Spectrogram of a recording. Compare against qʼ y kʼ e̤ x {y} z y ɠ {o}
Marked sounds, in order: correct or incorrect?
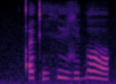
correct, incorrect: ɔ

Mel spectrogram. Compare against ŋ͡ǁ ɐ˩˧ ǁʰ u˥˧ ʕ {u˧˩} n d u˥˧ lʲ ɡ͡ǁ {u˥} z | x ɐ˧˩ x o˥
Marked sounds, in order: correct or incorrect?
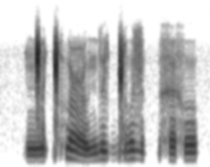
incorrect: u˩˧, incorrect: o˥

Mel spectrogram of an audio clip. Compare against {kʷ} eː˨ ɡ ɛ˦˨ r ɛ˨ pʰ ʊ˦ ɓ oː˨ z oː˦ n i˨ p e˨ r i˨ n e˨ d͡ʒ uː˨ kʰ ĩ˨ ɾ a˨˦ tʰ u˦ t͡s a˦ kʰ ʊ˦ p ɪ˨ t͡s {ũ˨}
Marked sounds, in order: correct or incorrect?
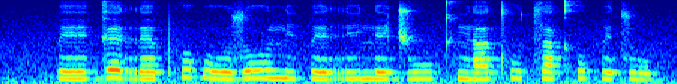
incorrect: p, incorrect: u˨

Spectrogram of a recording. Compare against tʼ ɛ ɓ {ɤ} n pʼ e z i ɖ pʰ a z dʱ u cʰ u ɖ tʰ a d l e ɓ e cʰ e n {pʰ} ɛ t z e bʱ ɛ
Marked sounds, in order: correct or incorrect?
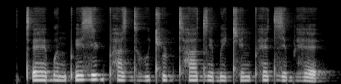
correct, correct

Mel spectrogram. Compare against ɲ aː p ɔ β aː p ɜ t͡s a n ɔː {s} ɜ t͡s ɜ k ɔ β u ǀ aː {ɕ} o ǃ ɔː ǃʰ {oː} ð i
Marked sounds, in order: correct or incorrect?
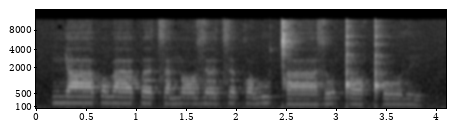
incorrect: z, incorrect: z, correct

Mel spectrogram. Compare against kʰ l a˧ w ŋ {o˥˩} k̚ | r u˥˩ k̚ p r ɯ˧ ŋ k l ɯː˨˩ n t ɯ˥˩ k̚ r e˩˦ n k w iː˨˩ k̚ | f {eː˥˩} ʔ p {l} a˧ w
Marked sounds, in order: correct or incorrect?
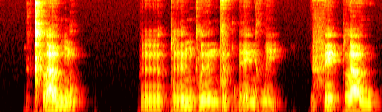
incorrect: u˥˩, incorrect: e˥˩, correct

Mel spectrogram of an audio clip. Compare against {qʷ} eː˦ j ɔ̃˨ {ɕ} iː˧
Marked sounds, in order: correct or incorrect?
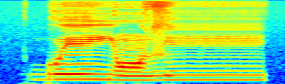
incorrect: ɡʷ, incorrect: z

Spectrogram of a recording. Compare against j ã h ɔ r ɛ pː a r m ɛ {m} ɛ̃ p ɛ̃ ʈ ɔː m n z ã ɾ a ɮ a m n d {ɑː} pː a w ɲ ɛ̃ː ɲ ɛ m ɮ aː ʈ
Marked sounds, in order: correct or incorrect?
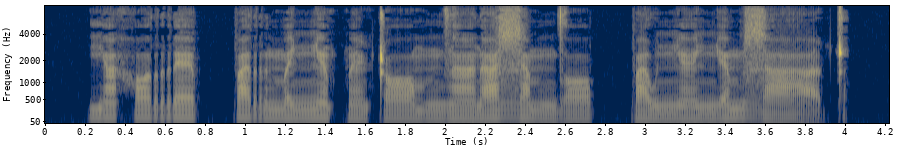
incorrect: ɲ, incorrect: ɔː

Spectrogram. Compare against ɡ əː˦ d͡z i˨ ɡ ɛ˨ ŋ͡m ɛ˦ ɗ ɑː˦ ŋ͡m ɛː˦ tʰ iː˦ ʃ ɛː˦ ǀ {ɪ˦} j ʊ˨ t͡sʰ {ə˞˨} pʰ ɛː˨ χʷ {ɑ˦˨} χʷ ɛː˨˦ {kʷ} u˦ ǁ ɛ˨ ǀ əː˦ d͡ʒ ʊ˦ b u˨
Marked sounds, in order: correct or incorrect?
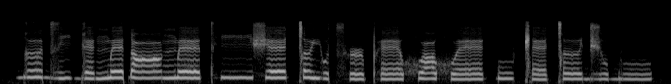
incorrect: ə˦, correct, incorrect: ɑ˦, incorrect: k͡p

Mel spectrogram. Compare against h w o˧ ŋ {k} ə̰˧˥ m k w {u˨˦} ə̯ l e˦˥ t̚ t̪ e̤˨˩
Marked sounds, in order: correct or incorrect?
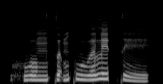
incorrect: t̪, correct

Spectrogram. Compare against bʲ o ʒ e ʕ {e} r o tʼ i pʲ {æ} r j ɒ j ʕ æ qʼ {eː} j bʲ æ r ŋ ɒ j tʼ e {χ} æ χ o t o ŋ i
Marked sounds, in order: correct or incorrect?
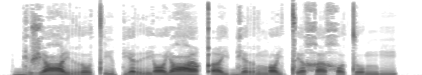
incorrect: i, correct, incorrect: e, correct

